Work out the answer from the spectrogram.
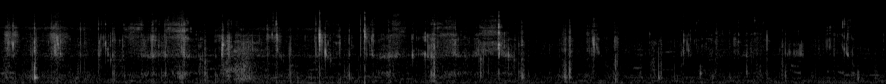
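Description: Close-miked eating sounds of a man eating chicken curry and rice by hand: chewing with many short, sharp wet clicks, busiest for the first five seconds, then thinning out.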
